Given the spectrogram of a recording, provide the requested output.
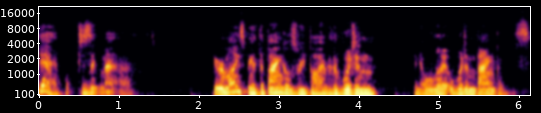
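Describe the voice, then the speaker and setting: Mumbling at a fairly quick pace with long, frequent pauses, a man with a fairly high pitch and ordinary pitch variation speaks over music in the background. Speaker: thrifting vlogger. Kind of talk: casual vlog chat. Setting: outdoors and in charity shops.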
